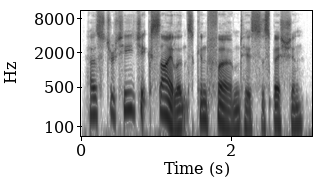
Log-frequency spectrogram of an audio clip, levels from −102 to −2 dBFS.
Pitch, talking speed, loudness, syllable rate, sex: 125 Hz, 115 wpm, -19 LUFS, 5.1 syllables/s, male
